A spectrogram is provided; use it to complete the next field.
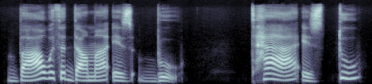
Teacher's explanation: Well, that's to remind you to make your lips into a circle. It makes a short oo sound, like in put or book. You've got to round your lips to get it right.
